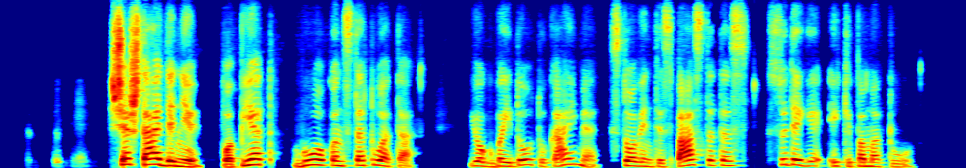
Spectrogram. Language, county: Lithuanian, Panevėžys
